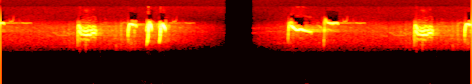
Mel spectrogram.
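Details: Great tit calls played slowed down: short sharp high notes in clusters and a brief falling slurred note, separated by pauses, with no other sounds.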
